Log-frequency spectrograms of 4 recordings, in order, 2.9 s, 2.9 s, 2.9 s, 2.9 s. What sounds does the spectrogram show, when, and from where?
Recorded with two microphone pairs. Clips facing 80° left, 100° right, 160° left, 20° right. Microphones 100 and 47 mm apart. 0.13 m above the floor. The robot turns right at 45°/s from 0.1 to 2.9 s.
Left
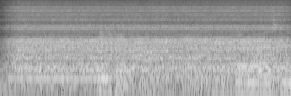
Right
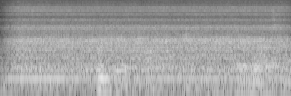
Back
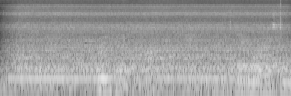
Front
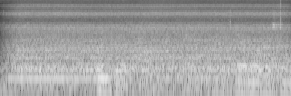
1.0 s a man speaking: 25° right, 3.5 m; by 2.9 s 65° left, 3.5 m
